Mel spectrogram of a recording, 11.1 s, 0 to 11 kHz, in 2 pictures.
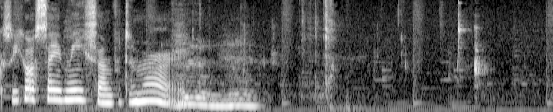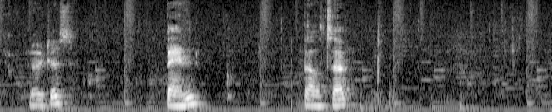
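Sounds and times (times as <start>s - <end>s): faint background music: 0.0s - 11.0s
glass jar opening: 4.6s - 5.0s.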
